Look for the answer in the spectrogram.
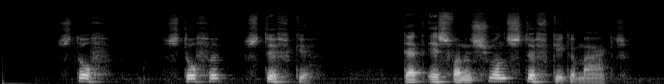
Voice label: "stof", Limburgs

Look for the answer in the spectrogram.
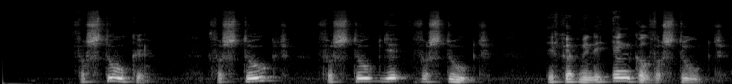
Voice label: "verstuiken", limburgse

